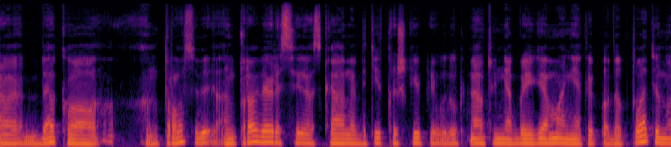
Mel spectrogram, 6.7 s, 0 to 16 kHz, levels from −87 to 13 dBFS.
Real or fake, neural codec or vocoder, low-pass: fake; codec, 44.1 kHz, 2.6 kbps, SNAC; 14.4 kHz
